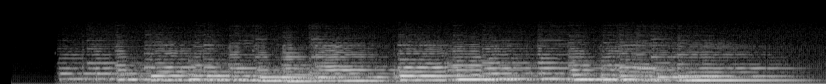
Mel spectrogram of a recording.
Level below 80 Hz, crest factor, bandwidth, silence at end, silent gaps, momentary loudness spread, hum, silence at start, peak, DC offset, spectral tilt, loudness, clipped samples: -50 dBFS; 12 dB; 7 kHz; 0.1 s; none; 11 LU; 50 Hz at -40 dBFS; 0.1 s; -4 dBFS; 2%; -9.5 dB/octave; -17 LUFS; under 0.1%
